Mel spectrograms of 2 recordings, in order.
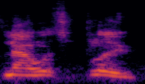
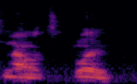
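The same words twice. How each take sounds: First: Said in the usual way. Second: "No, it's blue." lower and softer, flat-out stubborn; deadpan stubborn. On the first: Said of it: "the donkey that eats the grass says". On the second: Acted. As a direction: stare him down and say it low. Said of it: "just looks him in the face and says".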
